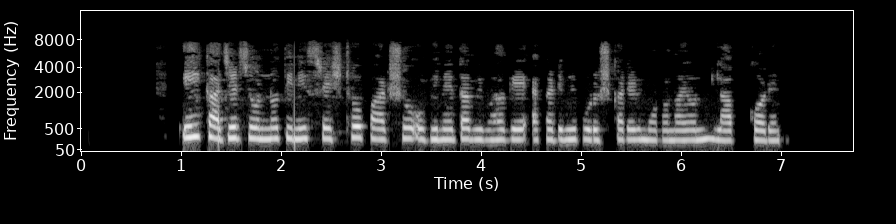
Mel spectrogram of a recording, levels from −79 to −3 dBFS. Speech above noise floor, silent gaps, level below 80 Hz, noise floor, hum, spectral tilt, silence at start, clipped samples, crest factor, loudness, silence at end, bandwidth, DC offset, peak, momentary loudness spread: over 71 dB; 6.58-6.69 s; -62 dBFS; under -90 dBFS; none; -4.5 dB/octave; 1 s; under 0.1%; 18 dB; -20 LUFS; 0.75 s; 7.8 kHz; under 0.1%; -2 dBFS; 7 LU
